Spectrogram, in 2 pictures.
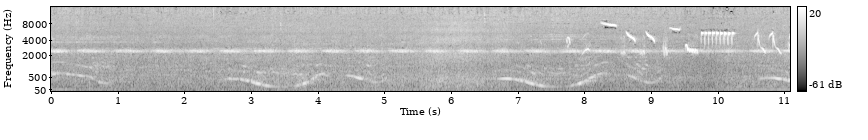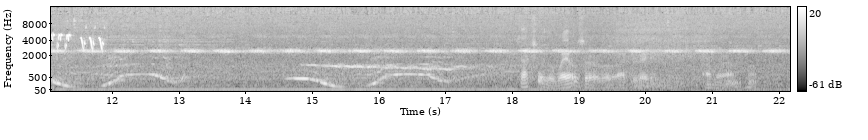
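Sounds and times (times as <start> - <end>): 
low swooping moaning tones: 0.0 - 21.8
crickets chirping in a high-pitched trill: 0.0 - 22.1.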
